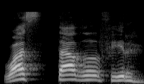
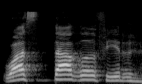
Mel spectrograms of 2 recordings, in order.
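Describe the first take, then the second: Both takes have the same delivery.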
